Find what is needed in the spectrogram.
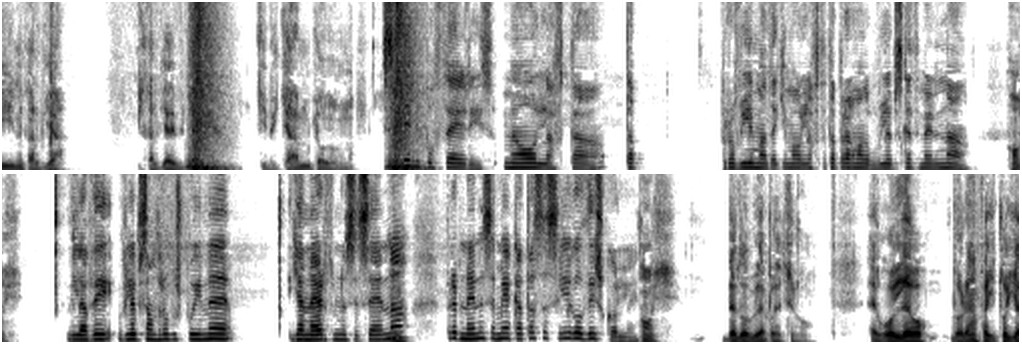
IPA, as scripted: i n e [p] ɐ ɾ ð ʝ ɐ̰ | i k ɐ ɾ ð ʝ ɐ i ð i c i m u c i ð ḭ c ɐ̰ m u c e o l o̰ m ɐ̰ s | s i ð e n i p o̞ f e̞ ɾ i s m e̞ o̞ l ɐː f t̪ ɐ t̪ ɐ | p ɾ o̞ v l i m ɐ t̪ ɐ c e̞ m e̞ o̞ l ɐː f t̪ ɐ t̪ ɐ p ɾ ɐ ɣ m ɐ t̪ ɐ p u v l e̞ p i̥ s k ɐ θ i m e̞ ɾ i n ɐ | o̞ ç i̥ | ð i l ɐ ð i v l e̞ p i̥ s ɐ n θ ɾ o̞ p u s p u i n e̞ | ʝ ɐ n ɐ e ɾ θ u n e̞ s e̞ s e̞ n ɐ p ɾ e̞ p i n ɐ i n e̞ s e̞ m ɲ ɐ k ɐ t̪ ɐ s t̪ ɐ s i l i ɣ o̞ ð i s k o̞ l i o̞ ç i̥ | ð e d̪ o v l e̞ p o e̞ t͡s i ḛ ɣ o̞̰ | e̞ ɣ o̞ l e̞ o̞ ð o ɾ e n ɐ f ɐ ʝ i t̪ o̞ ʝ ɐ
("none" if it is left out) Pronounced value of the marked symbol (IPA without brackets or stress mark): k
